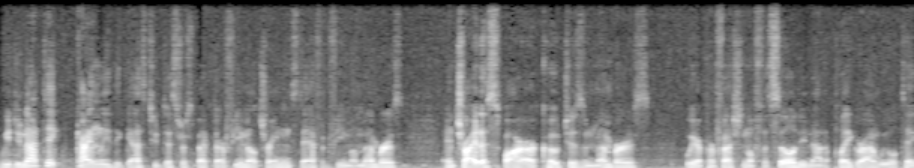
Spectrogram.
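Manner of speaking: ordinary talk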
